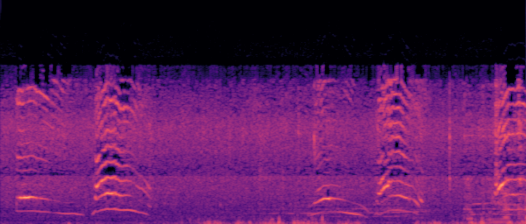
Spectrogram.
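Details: Five kitten siblings in a cardboard-box enclosure mewing in clear high arching calls, several overlapping, with a person talking and low thumps in the background.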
